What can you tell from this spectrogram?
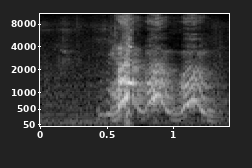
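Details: Black Labrador Retriever puppy Tom Tom, aged two to seven months, giving one loud bark followed by two softer, falling yelps.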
